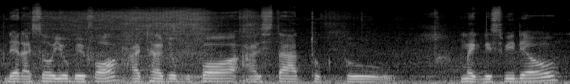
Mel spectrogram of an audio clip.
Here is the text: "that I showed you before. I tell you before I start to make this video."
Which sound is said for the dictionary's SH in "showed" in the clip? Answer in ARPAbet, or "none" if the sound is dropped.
S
